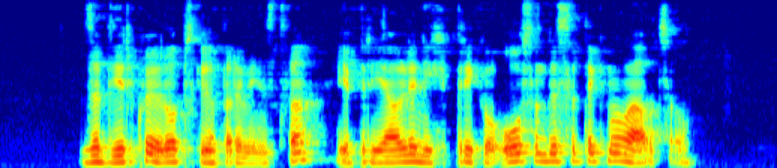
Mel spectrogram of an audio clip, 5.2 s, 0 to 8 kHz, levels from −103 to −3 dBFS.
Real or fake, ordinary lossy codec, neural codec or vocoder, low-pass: real; none; none; none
